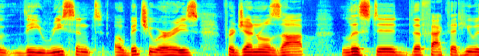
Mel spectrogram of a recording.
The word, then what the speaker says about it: Giap: G-I-A-P, pronounced Zapp.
